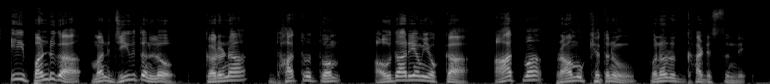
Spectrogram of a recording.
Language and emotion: Telugu, neutral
